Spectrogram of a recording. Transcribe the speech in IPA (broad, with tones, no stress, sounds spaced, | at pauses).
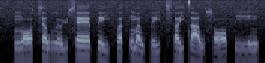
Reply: n̪ ɔː˨˧ t͡s ɐ˧ w l ɵ˨˥ ɥ s ɛː˥ p e˨˩ j f ɐ˥ k̚ m ɐ˨ w p e˨˥ j t͡sʰ ɐ˥ j t̪ aː˨˩ w s ɔː˨˥ f iː˥ n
